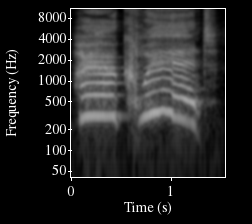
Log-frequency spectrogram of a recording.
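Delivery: high, loud call across a crowd. Retold or imitated. Friend spotting him in the convention crowd, calling out high and loud.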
